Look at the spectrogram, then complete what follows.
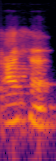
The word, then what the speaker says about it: AHyun: It's hard to pronounce, but maybe if you sound my name out, it isn't even that hard to pronounce. So you just need to remember, like aha moment. My name is like AHyun, so Is this easy?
